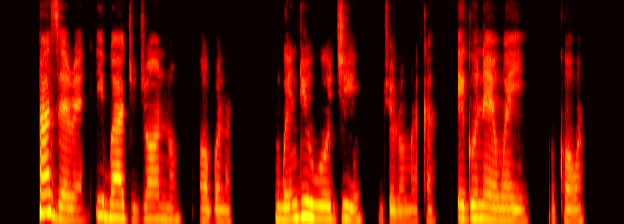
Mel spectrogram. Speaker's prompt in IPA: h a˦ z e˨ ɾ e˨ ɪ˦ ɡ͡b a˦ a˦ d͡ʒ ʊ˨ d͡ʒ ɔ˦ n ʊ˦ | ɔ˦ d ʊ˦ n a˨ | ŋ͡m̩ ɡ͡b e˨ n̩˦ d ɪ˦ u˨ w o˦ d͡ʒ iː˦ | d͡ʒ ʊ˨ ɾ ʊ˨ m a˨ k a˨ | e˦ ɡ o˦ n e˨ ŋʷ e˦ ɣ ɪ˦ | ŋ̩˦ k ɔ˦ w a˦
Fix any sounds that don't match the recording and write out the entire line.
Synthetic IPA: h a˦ z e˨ ɾ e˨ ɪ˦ ɡ͡b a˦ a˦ d͡ʒ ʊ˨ d͡ʒ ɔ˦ n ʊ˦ | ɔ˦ b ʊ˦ n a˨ | ŋ͡m̩ ɡ͡b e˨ n̩˦ d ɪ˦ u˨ w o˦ d͡ʒ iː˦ | d͡ʒ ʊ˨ ɾ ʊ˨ m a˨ k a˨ | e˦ ɡ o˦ n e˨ ŋʷ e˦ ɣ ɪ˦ | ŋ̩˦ k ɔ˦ w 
